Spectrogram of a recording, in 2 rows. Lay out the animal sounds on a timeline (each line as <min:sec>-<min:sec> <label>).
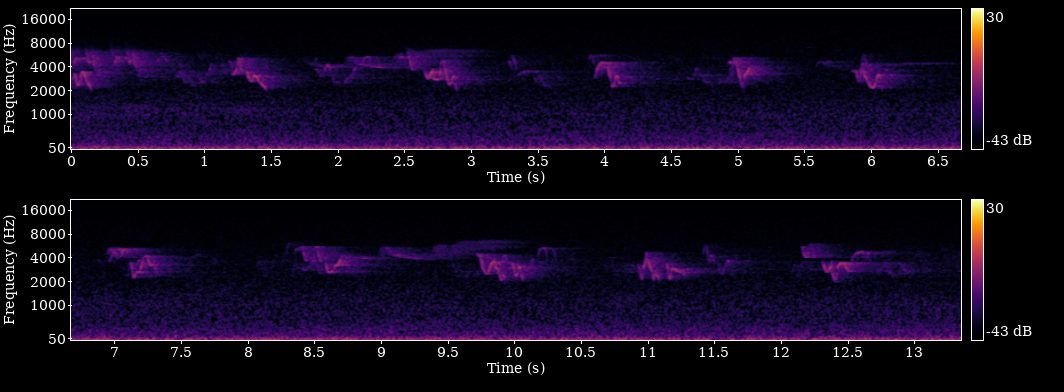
0:00.0-0:00.9 Ovenbird (Seiurus aurocapilla)
0:00.0-0:13.4 Red-eyed Vireo (Vireo olivaceus)
0:01.5-0:03.3 Black-throated Blue Warbler (Setophaga caerulescens)
0:05.3-0:06.8 Eastern Wood-Pewee (Contopus virens)
0:08.0-0:10.0 Black-throated Blue Warbler (Setophaga caerulescens)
